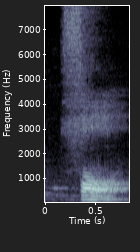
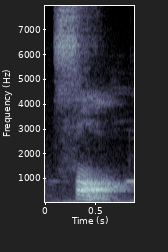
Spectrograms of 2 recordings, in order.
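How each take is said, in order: First: So with pouted lips; wrong rounded so. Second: Slow so with flat unrounded lips; correct so. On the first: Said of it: "bibir kita manyun atau monyong". (so yang salah, bibir monyong) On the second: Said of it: "harusnya so". (so yang benar, bibir tidak monyong) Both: Shown as a demonstration.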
